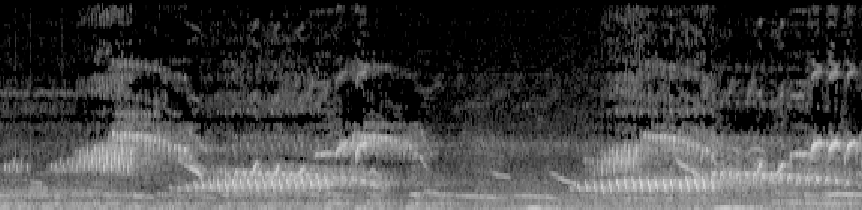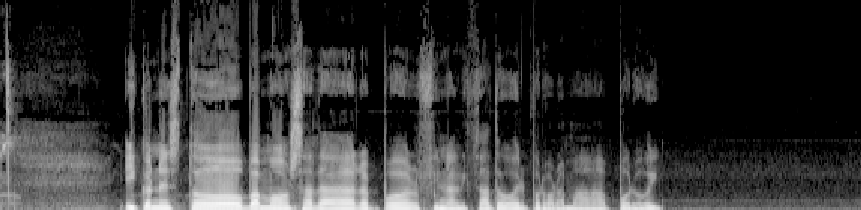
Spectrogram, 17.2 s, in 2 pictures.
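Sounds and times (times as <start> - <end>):
wild birds singing: 0.0 - 11.5
speech: 9.9 - 15.3.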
